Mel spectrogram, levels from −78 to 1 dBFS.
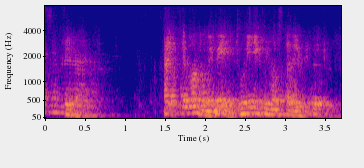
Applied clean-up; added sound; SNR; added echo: neural separator model SepFormer DNS4.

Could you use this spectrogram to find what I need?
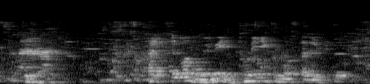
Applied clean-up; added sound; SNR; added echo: classical method WPE with log-MMSE.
